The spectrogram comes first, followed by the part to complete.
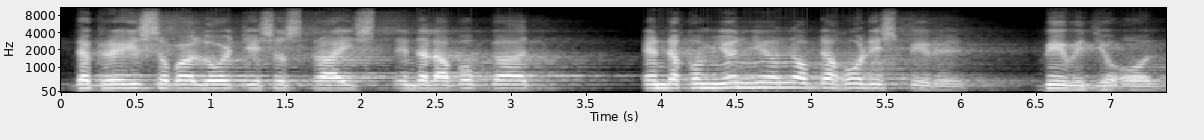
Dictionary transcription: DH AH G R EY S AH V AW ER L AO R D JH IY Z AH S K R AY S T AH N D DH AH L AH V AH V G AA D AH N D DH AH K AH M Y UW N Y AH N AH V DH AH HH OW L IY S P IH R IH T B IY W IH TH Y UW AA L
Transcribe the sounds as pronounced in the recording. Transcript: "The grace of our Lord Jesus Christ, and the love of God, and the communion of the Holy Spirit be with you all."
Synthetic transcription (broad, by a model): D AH G R EY S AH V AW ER L AO R D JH IY S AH S K R AY S T AH N D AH L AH B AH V G AA D AH N D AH K AH M Y UW N Y AH N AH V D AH HH OW L IY S P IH R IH T B IY W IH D Y UW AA L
